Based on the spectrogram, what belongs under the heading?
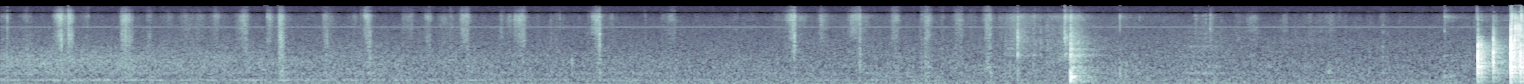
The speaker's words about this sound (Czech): to tady musím trošku utřít, protože je to zablencaný klíč.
